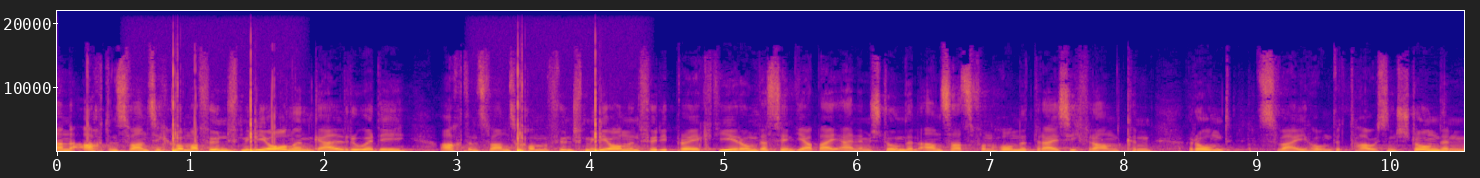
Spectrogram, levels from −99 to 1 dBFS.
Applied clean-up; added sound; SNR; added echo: none; Drip; 2 dB; none.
